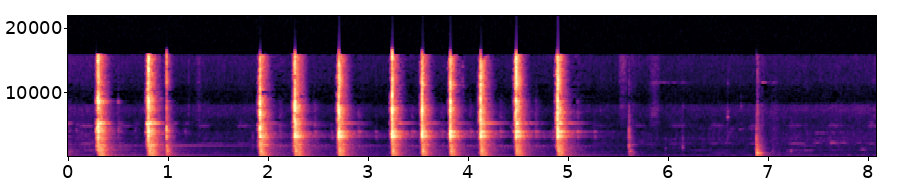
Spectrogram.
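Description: Hammer tapping on metal, a quick run of about a dozen light blows, each with a short metallic ring, as a bronze washer is domed over a steel trailer-hitch ball; two lighter, spaced taps follow near the end.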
